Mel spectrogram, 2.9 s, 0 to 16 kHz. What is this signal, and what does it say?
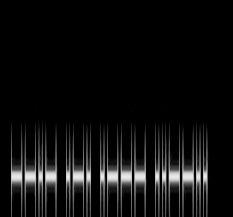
Morse code, heard as a keyed tone, about 28 wpm, 700 Hz. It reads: QRJ?
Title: Q-Codes Repeated 3x 28wpm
